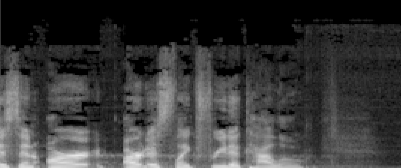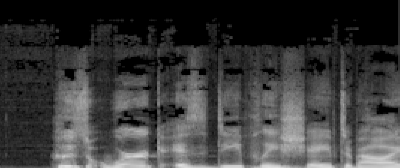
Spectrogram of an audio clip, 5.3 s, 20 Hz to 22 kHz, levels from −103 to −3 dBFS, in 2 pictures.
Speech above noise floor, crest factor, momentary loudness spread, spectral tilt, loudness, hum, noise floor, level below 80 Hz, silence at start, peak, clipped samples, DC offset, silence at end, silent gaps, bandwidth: 46 dB; 18 dB; 9 LU; -4.5 dB/octave; -22 LUFS; none; -68 dBFS; -48 dBFS; 0 s; -4 dBFS; under 0.1%; under 0.1%; 0 s; none; 15.5 kHz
